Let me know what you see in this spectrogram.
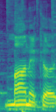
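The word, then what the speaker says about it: Monika: Also, note, Dennis was like, dude, you're driving me insane mispronouncing Monica. Monica. And you know what threw me off is the K. So I guess I should go ahead and correct that.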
